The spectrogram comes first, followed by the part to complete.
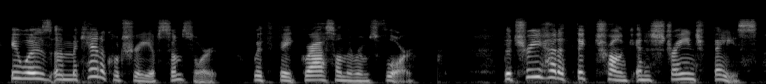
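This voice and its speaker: A woman's voice: medium pitch, a bit bright, no room sound. A woman reading scripted third-person narration for an audio drama.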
